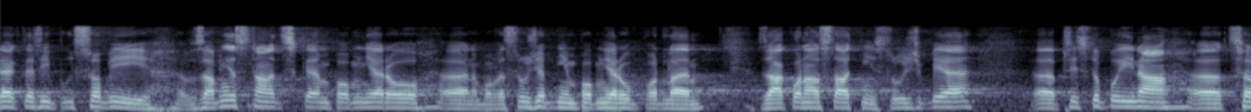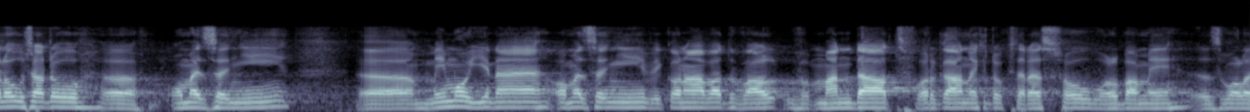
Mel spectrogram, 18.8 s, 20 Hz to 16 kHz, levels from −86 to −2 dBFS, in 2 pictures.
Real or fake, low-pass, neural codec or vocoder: real; 7.2 kHz; none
